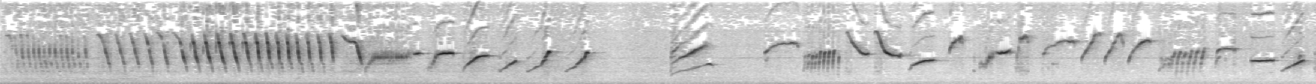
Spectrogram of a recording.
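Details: Canary said to be too fat to sing much, opening with a long rapid buzzy trill, then scattered sharp rising and falling whistled notes in irregular bursts, fairly clean background with faint low hum.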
